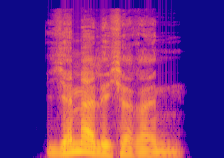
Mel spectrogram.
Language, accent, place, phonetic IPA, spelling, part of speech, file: German, Germany, Berlin, [ˈjɛmɐlɪçəʁən], jämmerlicheren, adjective, De-jämmerlicheren.ogg
- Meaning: inflection of jämmerlich: 1. strong genitive masculine/neuter singular comparative degree 2. weak/mixed genitive/dative all-gender singular comparative degree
